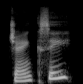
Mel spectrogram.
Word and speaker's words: Janksy: Oh, Jansky rhymes with Banksy? Janksy?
